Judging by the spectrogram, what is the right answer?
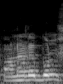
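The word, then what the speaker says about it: honourable: dash অনারেবল ম্যান এখানে অনারেবল শব্দের উচ্চারণে এইচ উচ্চারিত হয়নি বরং এইচ এর পরে যে ভাওয়েল ও আছে এটি উচ্চারিত হয়েছে তাই আমরা এখানে নিয়ম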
